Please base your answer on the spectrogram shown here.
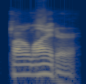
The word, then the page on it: gauleiter: American English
